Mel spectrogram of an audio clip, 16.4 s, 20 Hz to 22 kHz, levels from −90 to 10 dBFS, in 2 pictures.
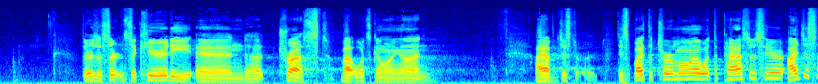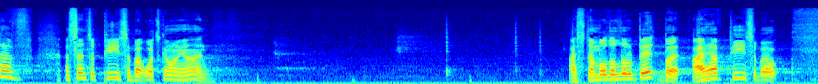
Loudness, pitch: -21 LUFS, 150 Hz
